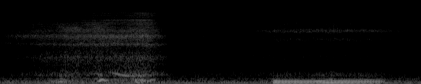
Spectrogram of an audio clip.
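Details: Big pig named Queenie asleep: low, droning snore with a snorting rumble over steady background hiss; ordinary snoring.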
